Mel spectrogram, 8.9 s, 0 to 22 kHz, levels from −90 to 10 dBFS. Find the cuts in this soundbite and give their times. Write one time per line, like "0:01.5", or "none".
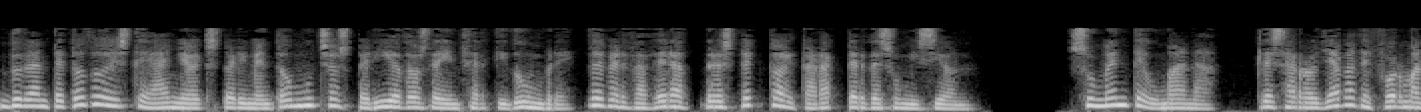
0:03.7
0:04.3
0:07.9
